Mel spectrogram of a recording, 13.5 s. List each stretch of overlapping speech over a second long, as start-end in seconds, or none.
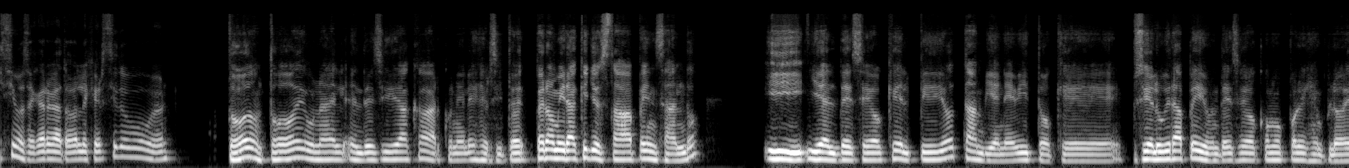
none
